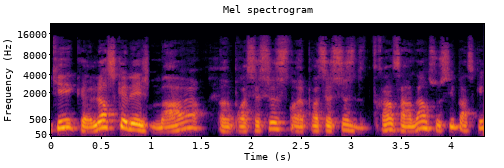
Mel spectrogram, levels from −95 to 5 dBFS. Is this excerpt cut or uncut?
cut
